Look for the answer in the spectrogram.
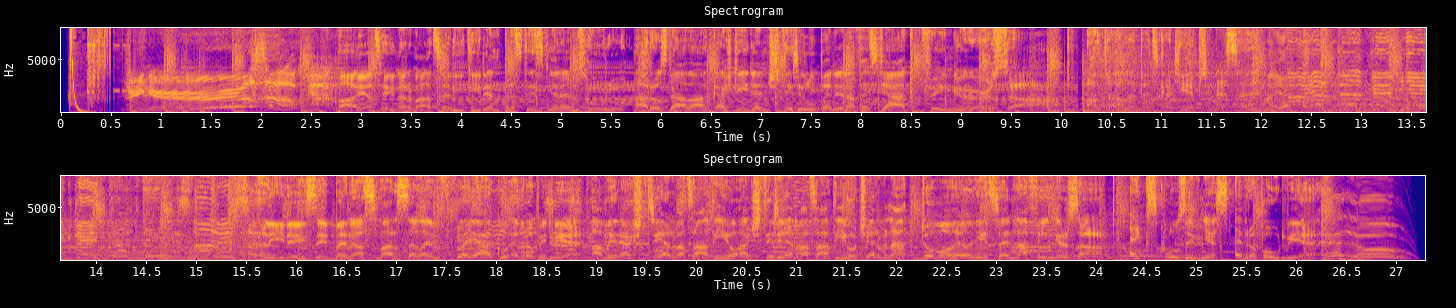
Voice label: promo; evropa2; fingers up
